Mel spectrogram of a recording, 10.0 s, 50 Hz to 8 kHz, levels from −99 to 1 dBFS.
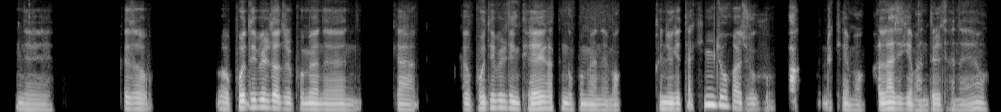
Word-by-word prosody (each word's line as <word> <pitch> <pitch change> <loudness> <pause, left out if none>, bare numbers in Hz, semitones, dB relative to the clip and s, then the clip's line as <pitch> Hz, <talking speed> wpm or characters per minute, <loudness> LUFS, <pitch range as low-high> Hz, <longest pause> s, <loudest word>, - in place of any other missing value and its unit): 네. 100 -3 -4 0.7
그래서 110 -3 0 0.7
로 115 -2 0
보디빌더들 130 -3 +4
보면은 100 -2 0 0.3
그냥 100 -2 -2 0.4
그 105 -2 -3
보디빌딩 125 +1 +2
대회 115 +2 +5
같은 120 -1 -1
거 105 - -2
보면은 95 -2 -2
막 95 -1 -5 0.3
근육에 110 -1 +3
딱 - - -5
힘 190 0 +4
줘 170 -2 +2
가지고 115 -3 -4
막 - - +3 0.2
이렇게 105 - -5
막 90 -1 -8
갈라지게 110 -1 +4
만들잖아요. 95 +3 -3
110 Hz, 310 characters per minute, -25 LUFS, 100-115 Hz, 0.7 s, 대회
